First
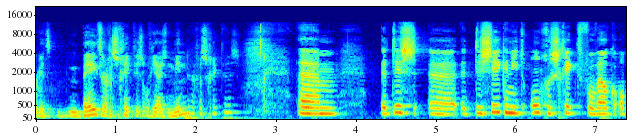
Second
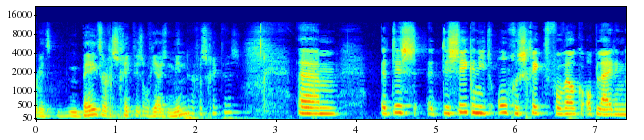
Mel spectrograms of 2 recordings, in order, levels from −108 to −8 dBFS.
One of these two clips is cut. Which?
second; 1 cut; at 4.9 s

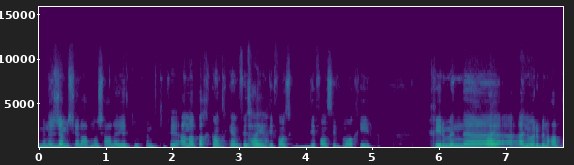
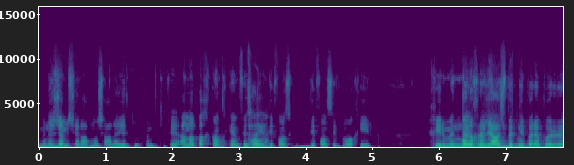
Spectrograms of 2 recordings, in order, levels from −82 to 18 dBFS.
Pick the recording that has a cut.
second; 1 cut; at 6.3 s

